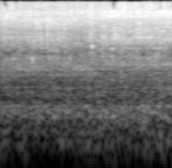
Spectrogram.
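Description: A pumpkin is rinsed under a running faucet, a steady close hiss of flowing water that lasts a moment with no talking.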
